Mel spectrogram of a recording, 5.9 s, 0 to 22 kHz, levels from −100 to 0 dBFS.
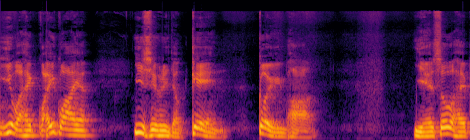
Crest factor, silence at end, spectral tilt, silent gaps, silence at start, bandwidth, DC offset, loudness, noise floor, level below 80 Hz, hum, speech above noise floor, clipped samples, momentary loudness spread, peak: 14 dB; 0 s; -7.5 dB/octave; none; 0 s; 16.5 kHz; under 0.1%; -20 LUFS; -65 dBFS; -60 dBFS; none; 46 dB; under 0.1%; 13 LU; -8 dBFS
